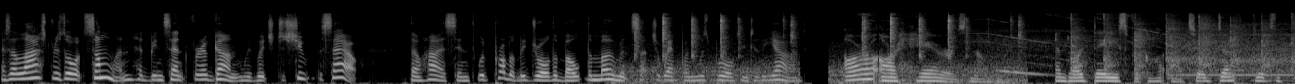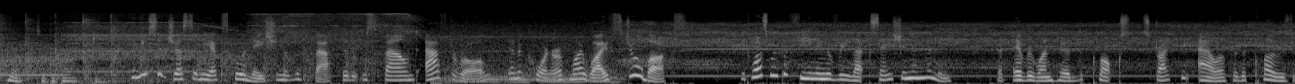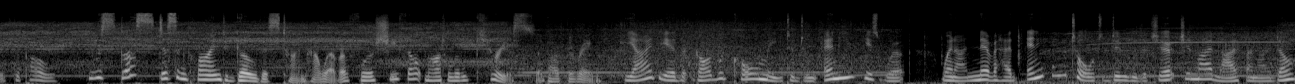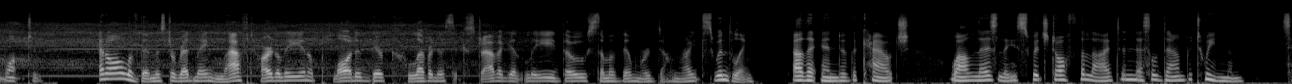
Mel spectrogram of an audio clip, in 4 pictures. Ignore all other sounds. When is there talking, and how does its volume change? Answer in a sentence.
The talking can be heard from 0.0 to 51.7 s, at a steady volume.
